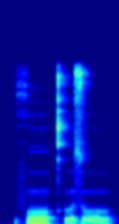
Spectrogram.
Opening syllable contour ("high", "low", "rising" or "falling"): high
